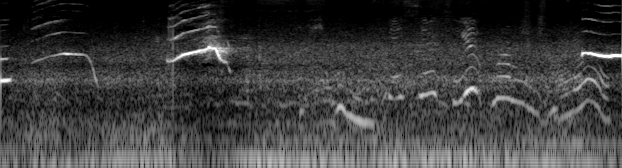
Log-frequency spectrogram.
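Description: Three high-pitched, whistle-like squeals, each rising then falling in pitch: one about half a second in, a louder one about two seconds in, and one at the very end. Lower, wavering voice-like sounds come in between.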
